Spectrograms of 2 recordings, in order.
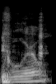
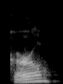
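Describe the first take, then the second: First: The vowel sounds like 'oi', an imitated accent. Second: The vowel sounds like a plain standard 'er'. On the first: It mimics how a character talks. "That's how he says girl" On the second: It is the ordinary way to say it. "not girl"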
